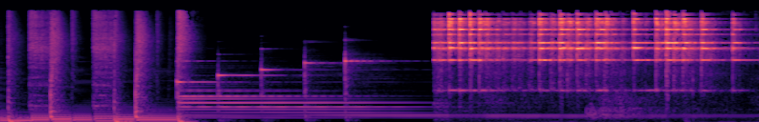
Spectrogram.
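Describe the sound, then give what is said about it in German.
A bell rings out loudly, struck several times, then shaken in a quick series of bright, lingering clangs that blend into a sustained shimmer, rung to rouse everyone when the food is ready. No one speaks. “Ja, und zwar ist die Glocke dafür da, alle aufzurütteln, wenn das Essen dann auch wirklich fertig ist.”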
